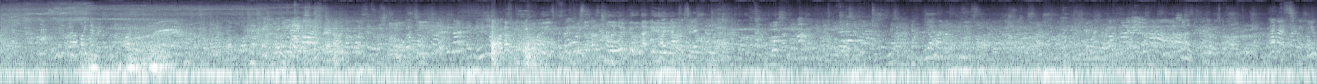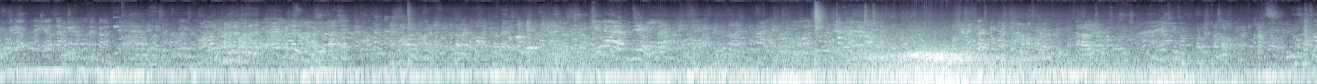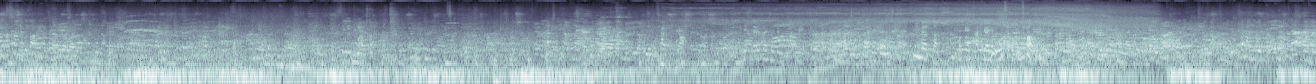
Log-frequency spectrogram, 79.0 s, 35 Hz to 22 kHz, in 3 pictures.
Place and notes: Sounds from the queue of launched roller coaster 'Taiga' in Linnanmäki amusement park, Helsinki. Zoom H5, default X/Y module.
Uusimaa, Manner-Suomi, Suomi, 21 July 2020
